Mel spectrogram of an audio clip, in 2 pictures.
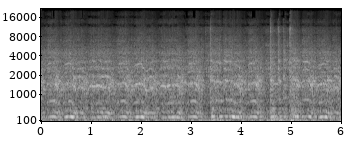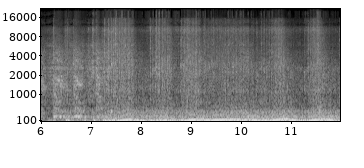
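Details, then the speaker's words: Chrysler 360 LA V8 in a CH two-door hardtop, first start in a long time after oiling the cylinders: fires up and revs rough and uneven, lumpy beat under the roar, doesn't sound healthy; cause suspected, not confirmed. "it doesn't sound healthy because it's definitely not but here we go again"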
